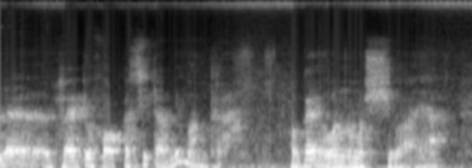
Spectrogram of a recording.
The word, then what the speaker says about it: Shivaya: They make this ya into halanta. This is this is coming from certain vernacular way of pronunciation, which is all right in the vernacular context, but not accepted in the Sanskrit context. Therefore, don't make it halanta. Don't cut that yakara. Keep it full.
